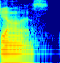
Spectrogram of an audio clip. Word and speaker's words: Giannis: Look, there's a G. Yeah, but it's pronounced Giannis. That's a Y.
